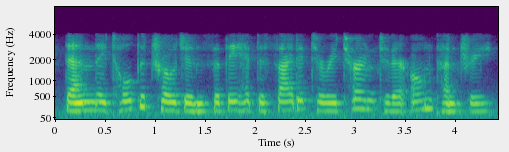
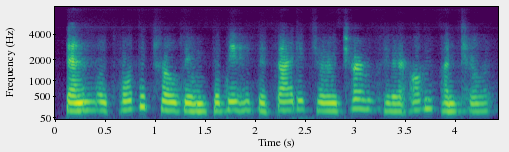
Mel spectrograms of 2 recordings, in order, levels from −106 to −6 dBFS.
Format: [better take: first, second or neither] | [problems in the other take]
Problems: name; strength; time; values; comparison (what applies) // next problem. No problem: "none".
first | noise reduction (neural mask model DeepFilterNet 3)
